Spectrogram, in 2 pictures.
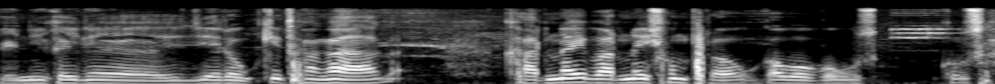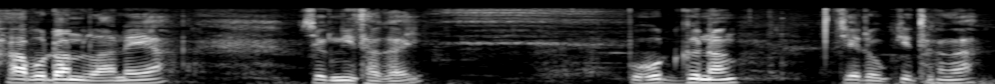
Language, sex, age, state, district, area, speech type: Bodo, male, 45-60, Assam, Kokrajhar, rural, spontaneous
